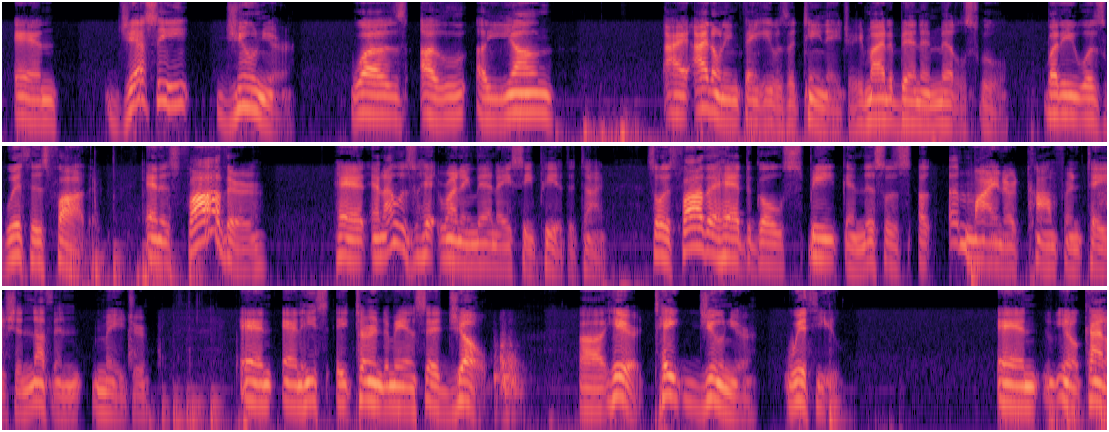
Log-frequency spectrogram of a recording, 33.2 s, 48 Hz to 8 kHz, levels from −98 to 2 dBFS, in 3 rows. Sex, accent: male, American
